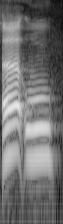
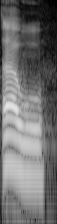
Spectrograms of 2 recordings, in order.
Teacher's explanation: But you say that the waw is just a base for hamza, a chair or a base for hamza. And you have to pronounce the hamza, not waw. · Shown in: first take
